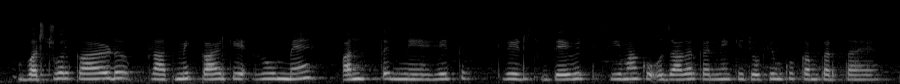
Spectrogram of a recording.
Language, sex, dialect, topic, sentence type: Hindi, female, Kanauji Braj Bhasha, banking, statement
